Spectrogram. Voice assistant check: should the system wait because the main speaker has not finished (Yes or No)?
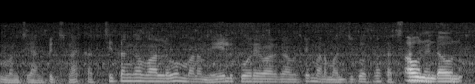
No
